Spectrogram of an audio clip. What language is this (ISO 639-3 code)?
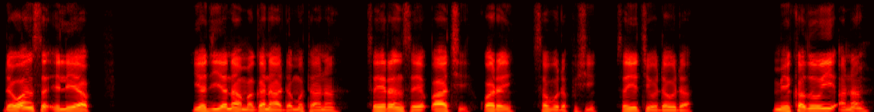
hau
